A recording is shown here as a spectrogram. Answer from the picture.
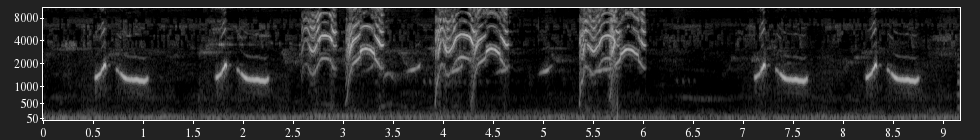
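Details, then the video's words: A pet talking rose-ringed (ringneck) parakeet gives short upswept whistles, then a run of harsh, rising-and-falling talking phrases before the whistles return; no other sounds stand out. "ringneck talking parrots voice"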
